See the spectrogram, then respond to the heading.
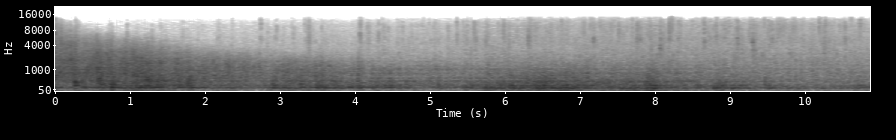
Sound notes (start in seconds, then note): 2.7 heavy rain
